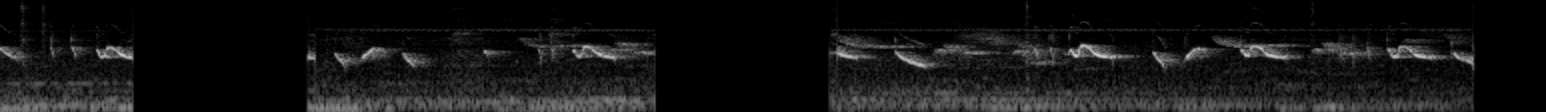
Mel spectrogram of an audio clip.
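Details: Broken stretches of pelanduk semak, Horsfield's babbler, kleperan song: clusters of rapid, twisting whistled notes separated by silent cuts, with a faint thin tone running steadily above.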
